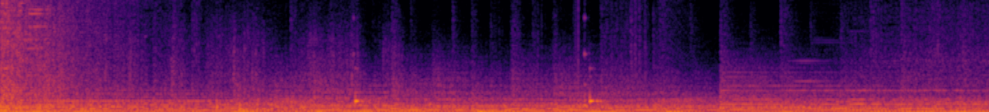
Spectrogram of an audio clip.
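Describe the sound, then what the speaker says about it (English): Water jet ability splashing in Genshin Impact, a steady dense gushing spray that holds fairly loud throughout with a few brief splats and plinks on top, no voices. "Water jet!"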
